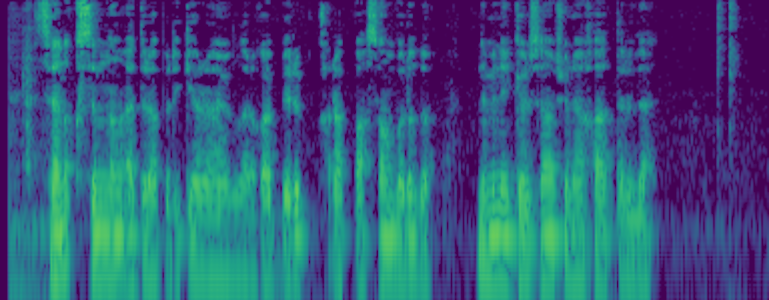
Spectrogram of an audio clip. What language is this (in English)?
Uyghur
